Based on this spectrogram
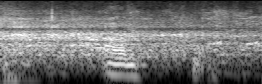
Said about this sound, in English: Sorry, but I heard some gasps there. I'm kidding.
